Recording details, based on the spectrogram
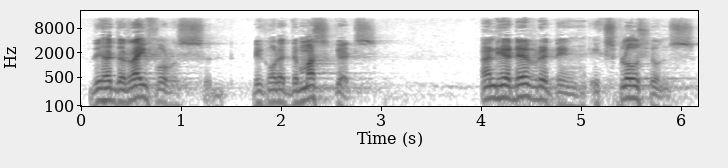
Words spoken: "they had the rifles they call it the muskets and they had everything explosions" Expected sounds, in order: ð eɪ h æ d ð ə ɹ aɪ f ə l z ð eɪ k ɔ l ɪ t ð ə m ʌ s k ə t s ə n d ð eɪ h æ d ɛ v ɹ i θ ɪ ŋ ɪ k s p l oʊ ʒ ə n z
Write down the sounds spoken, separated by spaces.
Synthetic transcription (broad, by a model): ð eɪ h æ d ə ɹ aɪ f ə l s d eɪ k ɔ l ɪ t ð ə m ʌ s k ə t s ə n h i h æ d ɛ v ɹ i t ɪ ŋ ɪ k s p l oʊ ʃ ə n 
